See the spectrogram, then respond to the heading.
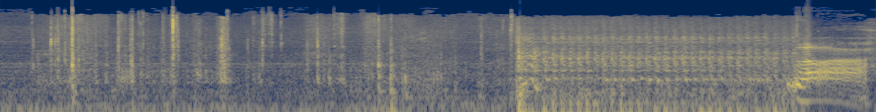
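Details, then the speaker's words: Buick Regal after sitting over winter, battery fitted, spring start attempt. Steady cranking about four beats a second with no catch and no fuel pump heard: crank no start. "I depended on this car I drove it there last year I don't hear the fuel pump has anybody been in here"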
